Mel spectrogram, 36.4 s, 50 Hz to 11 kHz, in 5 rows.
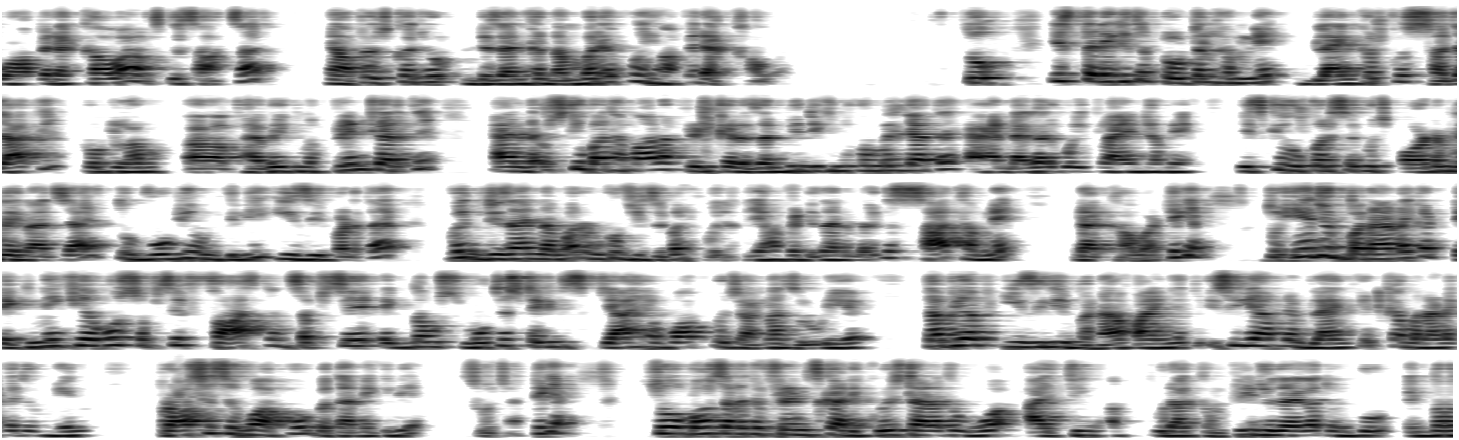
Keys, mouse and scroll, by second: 1.1 space, 3.6-10.1 ctrl+alt+drag, 10.0 space, 10.3 click, 10.5 space, 12.9 space, 13.2 ctrl+click, 17.7 space, 17.9 ctrl+click.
